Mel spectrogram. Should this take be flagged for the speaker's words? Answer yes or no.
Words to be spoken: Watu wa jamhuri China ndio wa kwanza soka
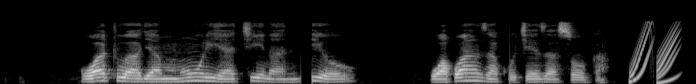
yes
